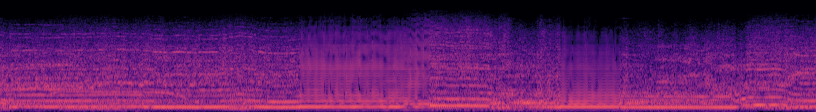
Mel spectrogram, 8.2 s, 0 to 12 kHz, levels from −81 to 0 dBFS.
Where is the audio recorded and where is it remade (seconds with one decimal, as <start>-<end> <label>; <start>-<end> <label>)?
0.0-3.0 recorded; 3.0-4.3 remade; 4.3-5.6 recorded; 5.6-6.2 remade; 6.2-8.2 recorded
